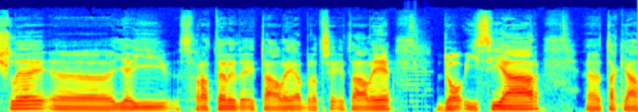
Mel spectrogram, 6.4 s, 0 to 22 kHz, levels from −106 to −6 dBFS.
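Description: Between 4.04 and 4.34 s, new audio likely arrived too seldom, so playback looped a tiny stretch, fitting a 5 ms buffer, and skipped most of the real signal. This robotic sound from repeated short buffers flattens the speech into a rigid, metallic 200 Hz buzz.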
